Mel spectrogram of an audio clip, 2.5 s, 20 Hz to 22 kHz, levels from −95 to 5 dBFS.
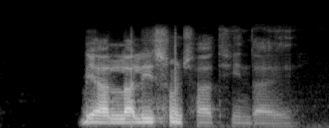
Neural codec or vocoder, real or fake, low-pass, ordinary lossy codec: none; real; 9.9 kHz; Opus, 24 kbps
